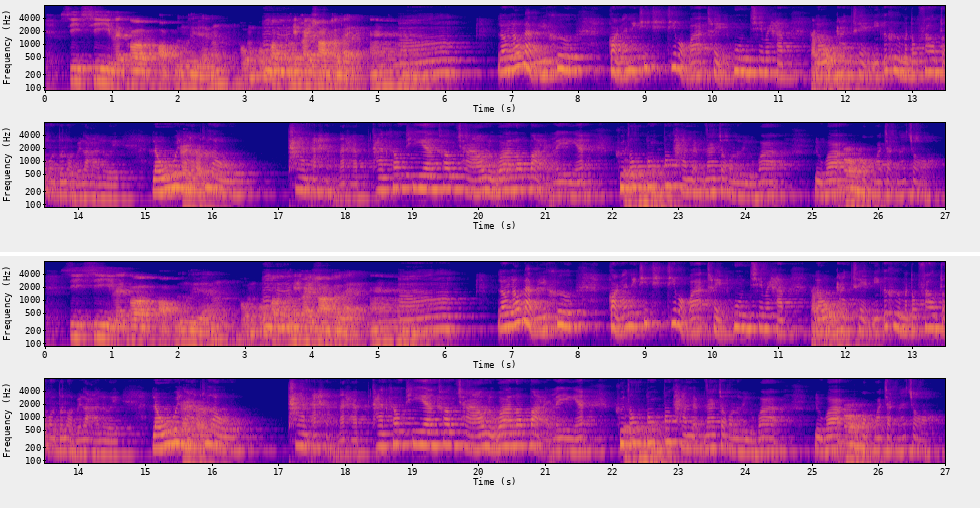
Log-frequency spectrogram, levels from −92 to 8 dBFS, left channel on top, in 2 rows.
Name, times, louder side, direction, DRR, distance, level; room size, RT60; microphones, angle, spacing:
voice 1, 0.0-5.6 11.5-11.9 15.5-15.8 22.2-22.7 25.5-25.8, left 1 dB, 55° left, 2 dB, 7.8 m, -29 dB
voice 2, 3.3-3.7 5.3-6.1 6.8-16.4 17.2-26.8, equal, 15° right, 3 dB, 2.3 m, -32 dB
24.0 x 20.0 x 8.4 m, 1.0 s
head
